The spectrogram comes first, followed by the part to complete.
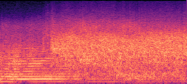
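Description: A held low note on the soundtrack fades out, and about two-thirds of a second in a loud, steady rushing hiss comes in and carries on.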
